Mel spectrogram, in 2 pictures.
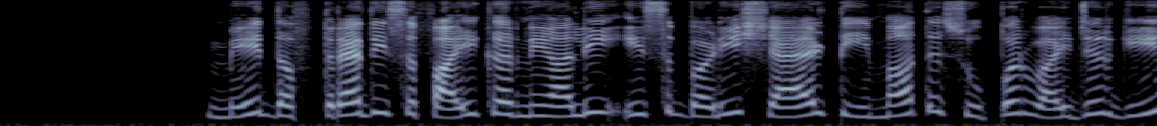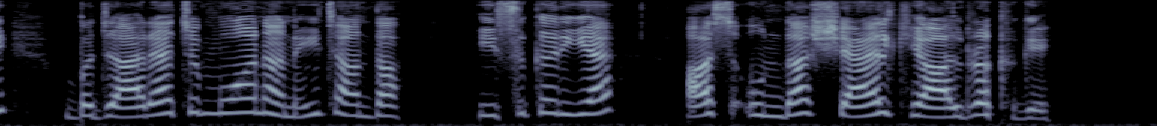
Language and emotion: Dogri, fearful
